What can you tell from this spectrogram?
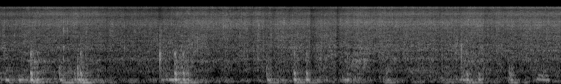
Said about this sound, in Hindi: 2-3 मिनट अच्छी तरह से इसको भूनेंगे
